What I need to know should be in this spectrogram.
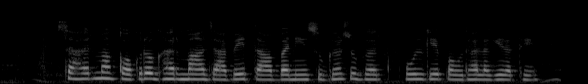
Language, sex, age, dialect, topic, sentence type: Chhattisgarhi, female, 18-24, Central, agriculture, statement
